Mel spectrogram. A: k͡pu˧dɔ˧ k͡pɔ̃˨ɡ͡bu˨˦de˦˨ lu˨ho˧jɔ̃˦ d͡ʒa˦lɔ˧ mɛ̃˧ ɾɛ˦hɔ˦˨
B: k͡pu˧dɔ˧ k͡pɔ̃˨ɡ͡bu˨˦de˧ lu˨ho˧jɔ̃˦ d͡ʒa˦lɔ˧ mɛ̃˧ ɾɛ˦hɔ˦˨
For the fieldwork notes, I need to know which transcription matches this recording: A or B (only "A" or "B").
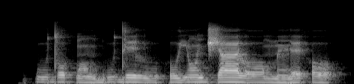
B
